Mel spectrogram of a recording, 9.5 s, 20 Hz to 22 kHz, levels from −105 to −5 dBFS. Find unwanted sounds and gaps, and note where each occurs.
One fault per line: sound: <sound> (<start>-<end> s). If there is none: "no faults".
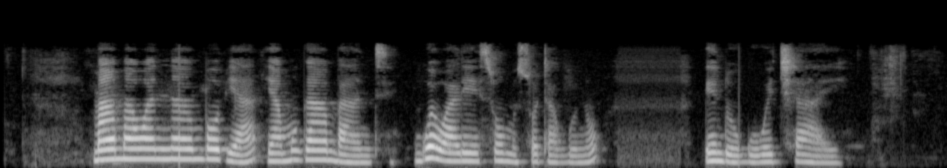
no faults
